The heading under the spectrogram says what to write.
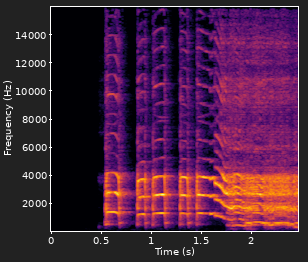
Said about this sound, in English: All of these have reeds, and they're very similar to what our duck calls are actually. But this one is made by Ludwig, and it's a rooster.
